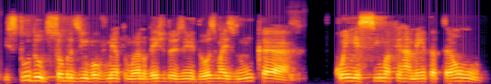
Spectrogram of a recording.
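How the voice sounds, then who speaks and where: A man hosting a live stream, enthusiastic and a bit halting, with many fillers. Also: mid-range voice, fairly even intonation, a little mellow. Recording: long reverb.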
